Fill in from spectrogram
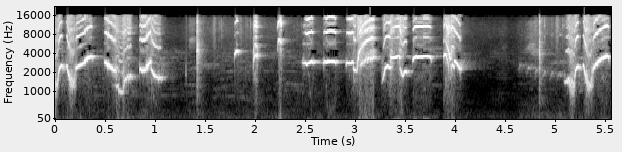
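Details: White-rumped shama song used as a lure to provoke a reply: loud clear whistled phrases, rising and falling sweeps, with sharp short notes between bursts and a brief pause near the end.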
